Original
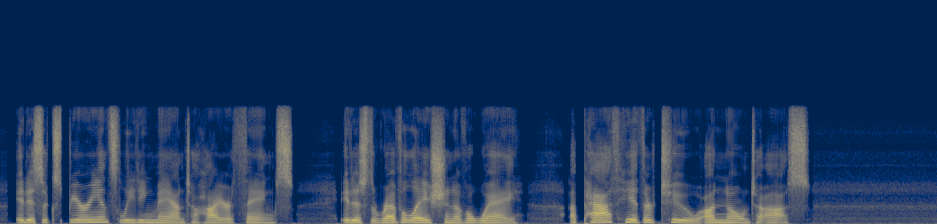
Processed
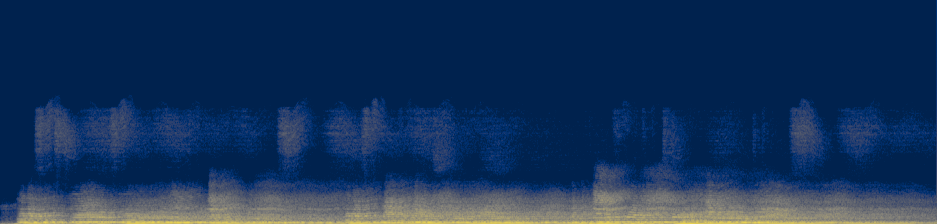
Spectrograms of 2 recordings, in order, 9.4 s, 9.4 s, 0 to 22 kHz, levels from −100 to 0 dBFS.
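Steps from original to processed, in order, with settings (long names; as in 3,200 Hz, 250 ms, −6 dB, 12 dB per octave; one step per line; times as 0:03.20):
Chebyshev band-stop filter 1,700–9,200 Hz, order 2
noise gate with hold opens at −57 dBFS
graphic EQ with 10 bands 125 Hz +9 dB, 250 Hz +3 dB, 500 Hz −10 dB, 1,000 Hz −9 dB, 2,000 Hz −10 dB, 4,000 Hz −11 dB, 8,000 Hz −6 dB
sine wavefolder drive 9 dB, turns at −20 dBFS
high-frequency loss of the air 440 metres
on a send: feedback delay with all-pass diffusion 568 ms, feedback 45%, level −6 dB
on the sum: rectangular room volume 560 cubic metres, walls furnished, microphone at 8.2 metres
feedback echo with a swinging delay time 87 ms, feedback 33%, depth 131 cents, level −3 dB
level −10.5 dB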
